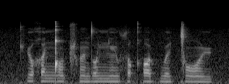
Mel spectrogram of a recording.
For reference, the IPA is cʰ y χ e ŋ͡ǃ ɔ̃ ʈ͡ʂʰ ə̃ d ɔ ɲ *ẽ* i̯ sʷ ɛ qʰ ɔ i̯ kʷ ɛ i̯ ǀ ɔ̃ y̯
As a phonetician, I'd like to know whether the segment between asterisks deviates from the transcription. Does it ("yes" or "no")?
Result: no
